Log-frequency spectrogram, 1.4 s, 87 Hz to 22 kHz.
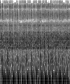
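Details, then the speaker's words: Rebuilt "blown up" Predator 212 small engine running on its stock exhaust. Steady, even putter at a quick regular rhythm with no misses or knocks; runs smoothly. "So I got the engine running, and I do got the stock exhaust on for right now, but"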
